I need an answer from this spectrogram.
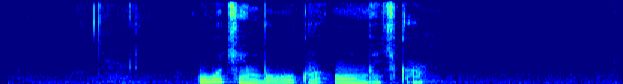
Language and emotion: Russian, sad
